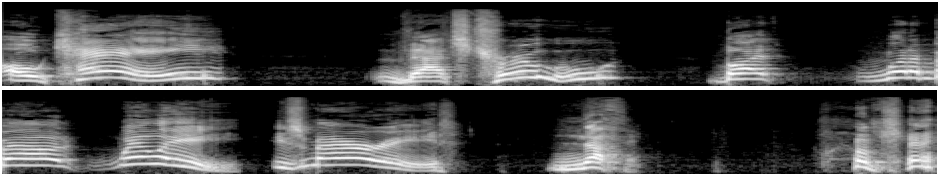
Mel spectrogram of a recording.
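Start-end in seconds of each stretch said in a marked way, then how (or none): 0.0-6.9 incredulous outburst, shouted up high in disbelief. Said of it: "I went".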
